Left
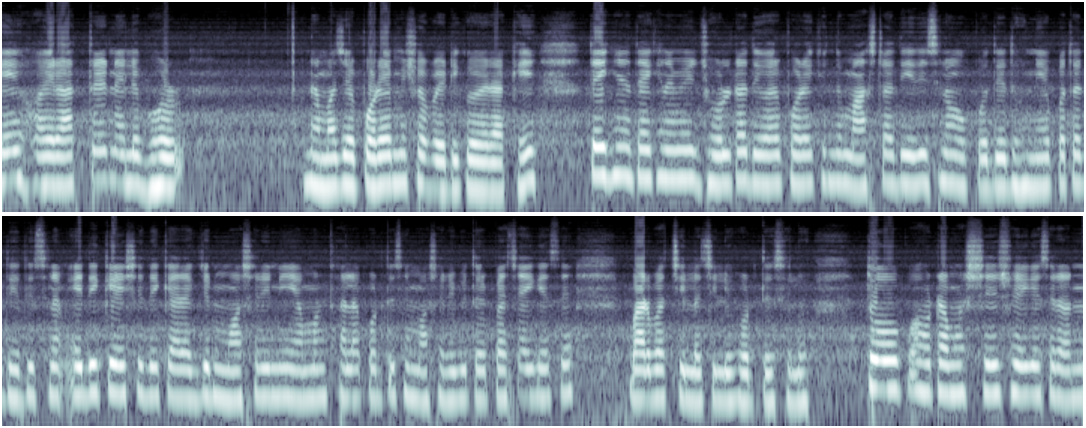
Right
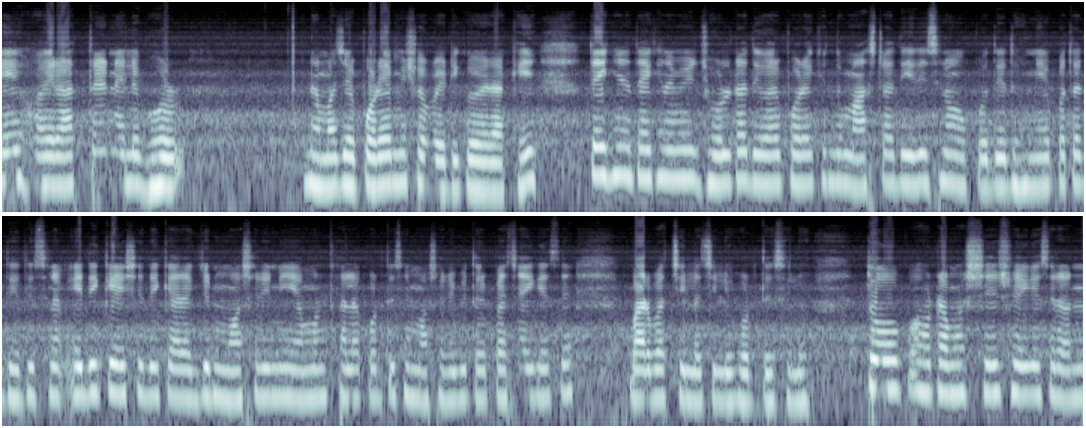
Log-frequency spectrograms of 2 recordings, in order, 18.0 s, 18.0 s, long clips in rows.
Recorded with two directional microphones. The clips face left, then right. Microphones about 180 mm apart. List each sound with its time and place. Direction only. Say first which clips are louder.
0.0 s speech: left 4 dB; 55° left (ahead or behind)
2.6 s speech: left 3 dB; 50° left (ahead or behind)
